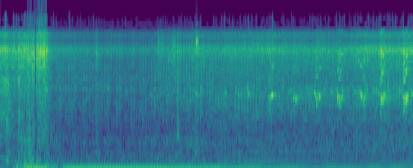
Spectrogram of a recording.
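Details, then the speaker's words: Isuzu I-Mark cranks and starts, then a thin, high chirping squeal rides over the idle from the slipping fan belt, which is to be replaced with a new belt. "you hear the squeaky belt you got a squeaky belt to fix"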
